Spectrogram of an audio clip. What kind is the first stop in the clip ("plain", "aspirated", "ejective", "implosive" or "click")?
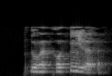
implosive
